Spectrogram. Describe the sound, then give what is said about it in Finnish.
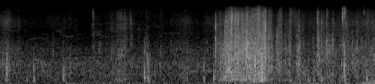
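Footsteps crunch along a garden path at a steady walking pace as people walk over to another planting, with a louder scuffing burst of gravel or leaves midway through. “Täällä on se toinen istutus. Mennäänkö tonne?”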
